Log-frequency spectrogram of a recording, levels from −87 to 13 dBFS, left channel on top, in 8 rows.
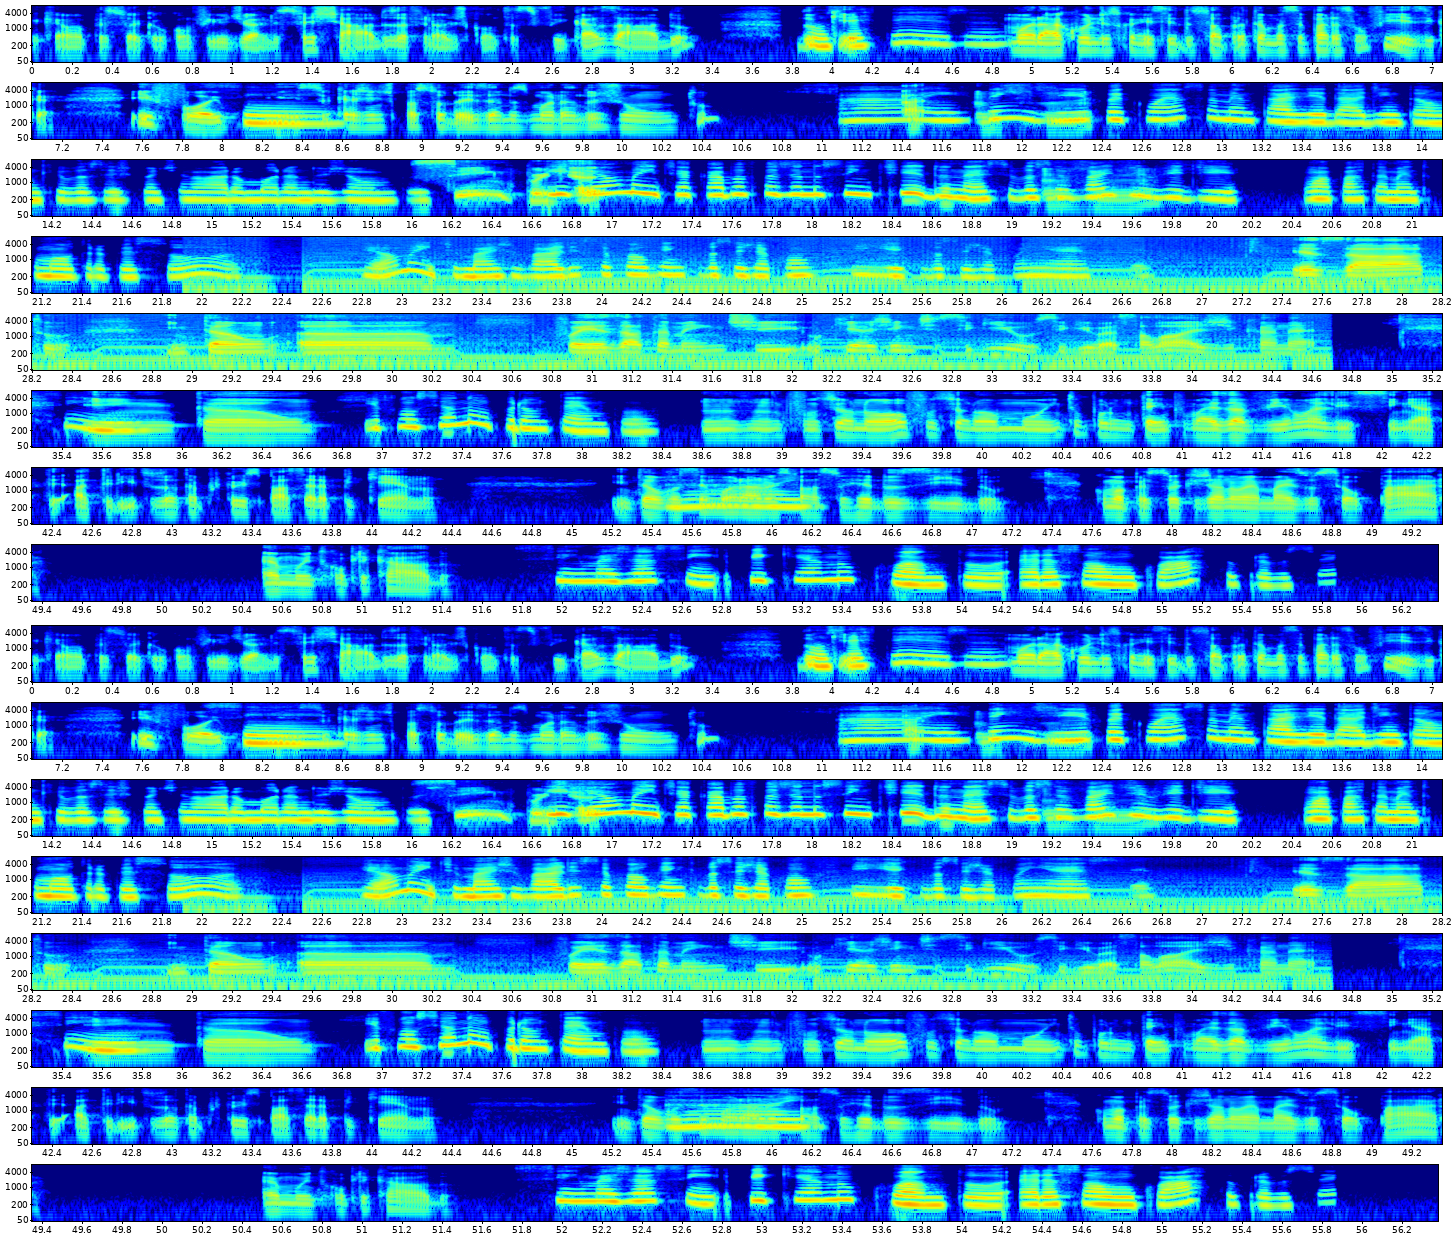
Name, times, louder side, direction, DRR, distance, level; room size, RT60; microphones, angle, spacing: voice 1, 0.0-4.1 4.9-10.5 11.4-12.4 16.0-17.0 19.2-19.7 27.2-34.6 35.0-36.7 38.6-44.3 45.2-49.4 50.5-51.4, left 3 dB, 50° left, 2.1 m, -32 dB
voice 2, 3.9-4.9 8.1-8.6 11.1-16.1 16.7-20.1 20.5-22.2 22.8-26.8 35.4-35.8 36.9-38.4 45.5-46.2 52.0-55.2 55.5-55.9, right 2 dB, 15° right, 0.3 m, -26 dB
sound 1, 21.9-34.7, left 2 dB, 85° left, 1.5 m, -40 dB
head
